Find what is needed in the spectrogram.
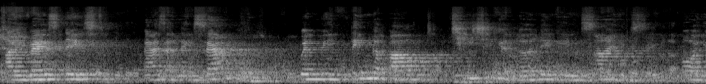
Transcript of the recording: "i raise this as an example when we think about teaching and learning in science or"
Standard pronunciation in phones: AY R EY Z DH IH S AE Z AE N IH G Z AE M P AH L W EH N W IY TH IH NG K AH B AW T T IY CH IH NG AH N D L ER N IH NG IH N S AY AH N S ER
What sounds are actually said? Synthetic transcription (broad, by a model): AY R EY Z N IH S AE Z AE N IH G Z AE M P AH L W EH N W IY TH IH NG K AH B AW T T IY CH IH NG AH N L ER N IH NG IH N S AY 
